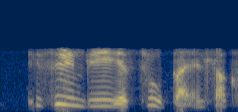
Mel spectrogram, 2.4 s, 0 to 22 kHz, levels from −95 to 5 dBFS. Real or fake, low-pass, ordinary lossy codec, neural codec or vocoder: real; 3.6 kHz; none; none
